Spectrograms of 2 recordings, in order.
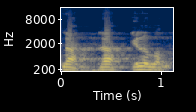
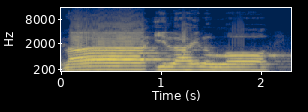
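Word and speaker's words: لا إله إلا الله: Apa si pendek? Lailahallah. Lailahaillallah. Enggak gitu. Dibacanya lailahaillallah itu masuk semua yang empat.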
